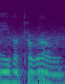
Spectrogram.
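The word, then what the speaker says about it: Eva Perón: Peron Foundation or the foundation Ava Peron if we're going to go with how the Spanish pronounce things I mean or how non-english languages do it so prior to the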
